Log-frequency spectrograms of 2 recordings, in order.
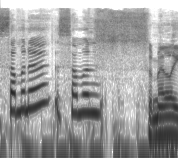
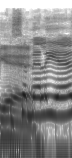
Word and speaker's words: sommelier: Is it summoner? Sommelier.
